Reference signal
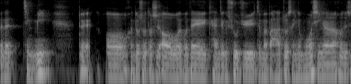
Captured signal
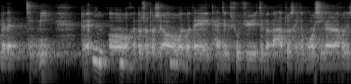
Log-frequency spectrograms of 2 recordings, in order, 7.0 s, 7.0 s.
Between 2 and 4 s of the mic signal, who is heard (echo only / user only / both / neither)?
both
